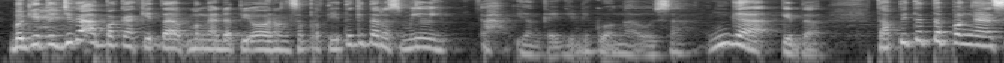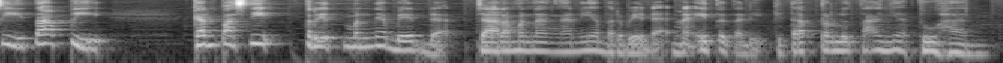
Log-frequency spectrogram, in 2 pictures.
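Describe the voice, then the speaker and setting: A youth pastor preaches earnestly but in a relaxed, chatty way, mixing in slang and acting out everyday complaints. His voice sits high and creaky, and he talks fairly quickly.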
